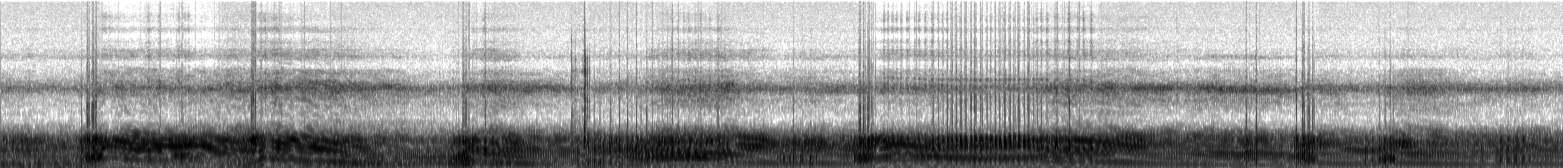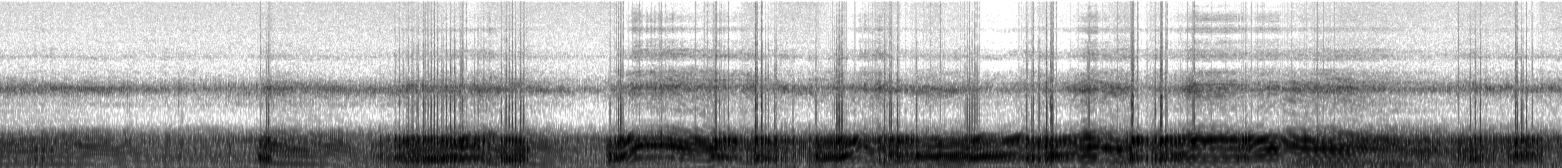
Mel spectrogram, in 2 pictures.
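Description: Dirt bike engine revving up and down again and again under the rider's throttle and gear changes, easing off briefly a couple of times about two-thirds through. Frequent sharp knocks and rattles run through it.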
